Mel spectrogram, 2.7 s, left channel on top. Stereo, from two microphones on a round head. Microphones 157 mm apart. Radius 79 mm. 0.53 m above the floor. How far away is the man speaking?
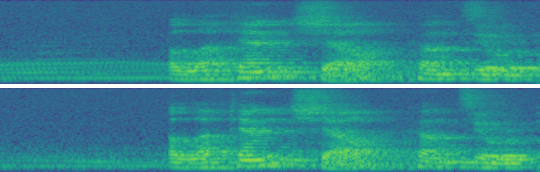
About 1.7 m.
